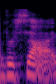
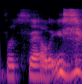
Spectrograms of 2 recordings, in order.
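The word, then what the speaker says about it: Versailles: And so if you're trying to read it and you don't have someone pronouncing it or telling you like as like like versail, right? People will say like verselis or something like that's how it looks like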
